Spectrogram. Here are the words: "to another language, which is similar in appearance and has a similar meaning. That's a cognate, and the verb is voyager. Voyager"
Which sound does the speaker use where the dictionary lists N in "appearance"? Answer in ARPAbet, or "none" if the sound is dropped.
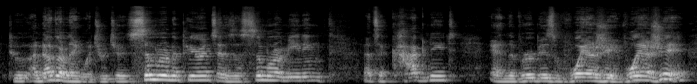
N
